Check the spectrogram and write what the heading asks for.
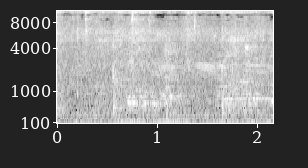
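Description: Footsteps on bare concrete stairs as someone climbs, over a steady low rumble, with faint voices in the background.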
